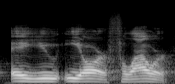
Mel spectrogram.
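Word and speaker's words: Filauer: It's F-I-L-A-U-E-R, Flower. So I'm going to choose to pronounce it.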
